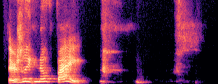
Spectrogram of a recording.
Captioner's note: laughter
